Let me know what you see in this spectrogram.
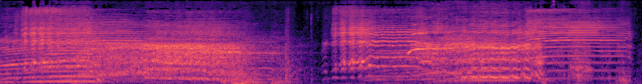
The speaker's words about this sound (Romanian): Apoi, deschizând lada împreună, nenumărate herghelii de cai, cirezi de vite și turme de oi ies din ea, încât moșneagul pe loc a întinerit văzând atâtea bogății.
